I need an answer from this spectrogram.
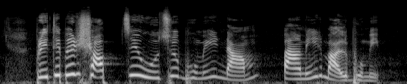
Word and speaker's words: Pamir: সবচেয়ে উঁচু ভূমির নাম পামির মালভূমি স্থানীয় ভাষায় এর উচ্চারণ হচ্ছে পমির যার অর্থ হচ্ছে সূর্যের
